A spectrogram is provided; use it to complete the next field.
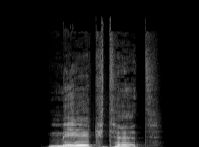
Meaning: inflection of melken: 1. second-person plural preterite 2. second-person plural subjunctive II
- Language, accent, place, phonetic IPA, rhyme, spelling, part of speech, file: German, Germany, Berlin, [ˈmɛlktət], -ɛlktət, melktet, verb, De-melktet.ogg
